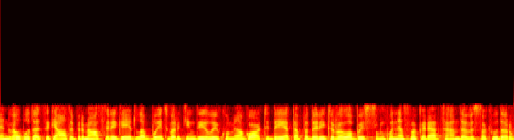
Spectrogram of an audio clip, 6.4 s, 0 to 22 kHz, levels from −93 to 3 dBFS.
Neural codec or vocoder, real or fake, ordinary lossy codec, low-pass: codec, 16 kHz, 2 kbps, X-Codec, HuBERT features, trained on balanced general audio; fake; Opus, 64 kbps; 5.4 kHz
